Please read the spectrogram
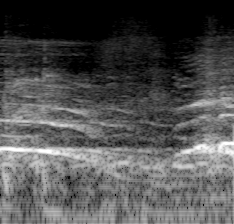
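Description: A person weeping aloud in grief: a long, drawn-out wailing cry that fades away within the first second, followed by fainter cries.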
